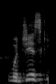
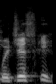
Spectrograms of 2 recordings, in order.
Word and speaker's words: Wojcicki: I can never pronounce Wojcicki. Wojcicki? Wojcicki, yeah.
